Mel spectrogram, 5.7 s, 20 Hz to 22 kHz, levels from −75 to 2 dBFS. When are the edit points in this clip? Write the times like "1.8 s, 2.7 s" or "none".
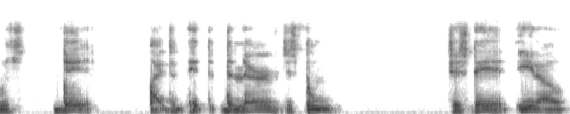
none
